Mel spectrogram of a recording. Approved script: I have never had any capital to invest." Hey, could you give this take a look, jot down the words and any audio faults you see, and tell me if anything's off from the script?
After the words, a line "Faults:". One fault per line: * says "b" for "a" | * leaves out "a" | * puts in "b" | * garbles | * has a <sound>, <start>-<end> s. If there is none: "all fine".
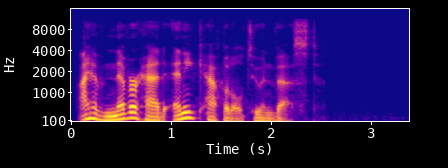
I have never had any capital to invest."
Faults:
all fine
